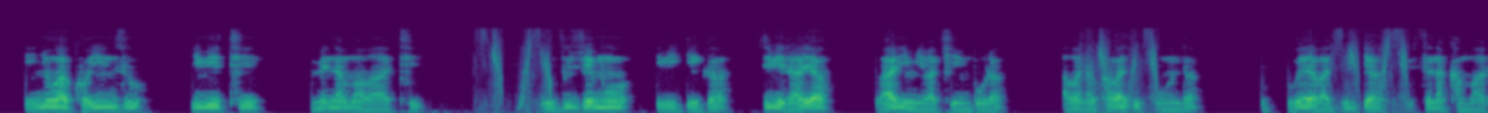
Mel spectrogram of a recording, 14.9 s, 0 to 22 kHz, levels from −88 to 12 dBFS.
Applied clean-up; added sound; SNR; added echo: neural separator model SepFormer DNS4.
